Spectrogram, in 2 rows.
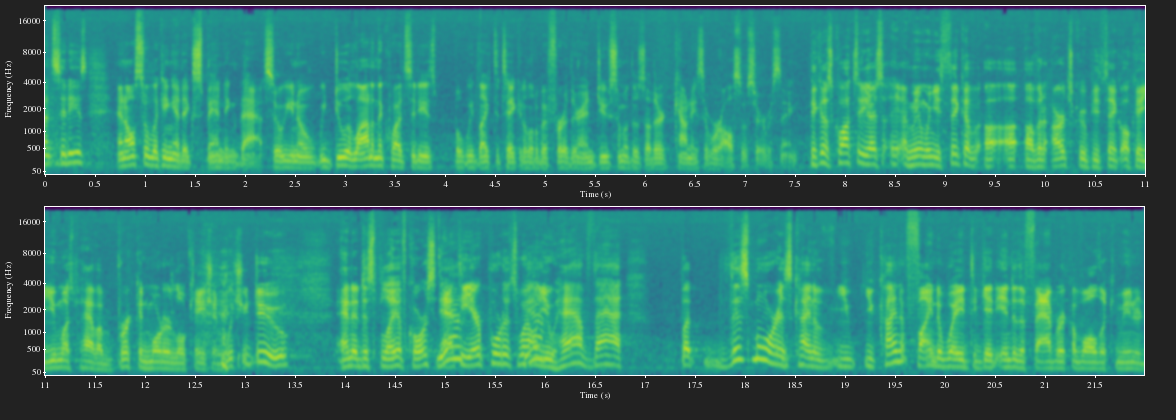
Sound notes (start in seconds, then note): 12.5 chuckling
